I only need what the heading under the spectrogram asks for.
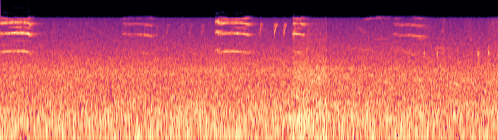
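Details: Begging long-eared owl young being fed by their parents after dark: several high, squeaky, drawn-out whistles from more than one youngster, some overlapping, a few short clicks near the middle, with constant low background hum.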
